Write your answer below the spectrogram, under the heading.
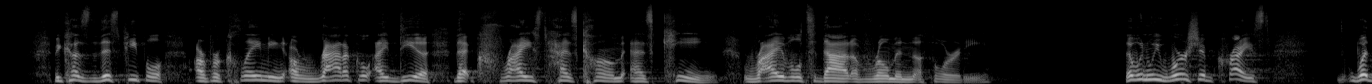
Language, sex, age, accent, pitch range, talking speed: English, male, 30-49, American, 150-230 Hz, 115 wpm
